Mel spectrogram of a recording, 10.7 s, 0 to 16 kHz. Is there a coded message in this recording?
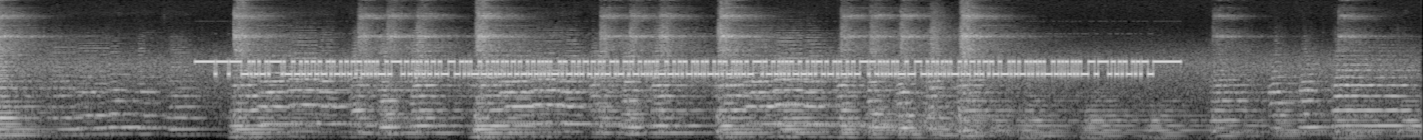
Yes: RTTY (75 baud, 850 Hz shift) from 1.5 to 8.9 s, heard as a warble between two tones, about 2550 Hz centre, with radio static. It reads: E IN PREVISIONE DI REALIZZARE AD ASMARA UN MUSEO DELLA FERROVIA.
